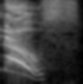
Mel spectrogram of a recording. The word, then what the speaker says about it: Noce: Mindy Nose. Capital N-O-C-E. Is that the right way to say it? Nose? Is that correct pronunciation? – Yeah. – Mindy. Mindy Nose.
